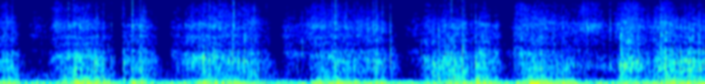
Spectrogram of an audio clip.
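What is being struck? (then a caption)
Low-pile carpet floor. Fingertips and nails scratch back and forth across a low-pile grey carpet floor. The result is a soft, continuous rasping hiss over a steady low rumble, with brief quiet gaps between the strokes.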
